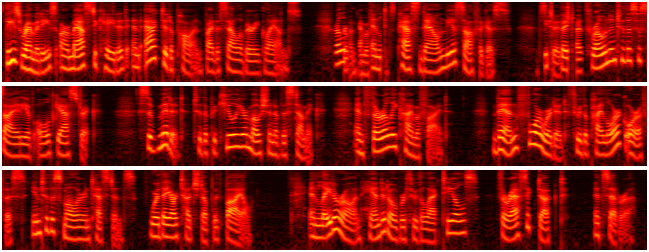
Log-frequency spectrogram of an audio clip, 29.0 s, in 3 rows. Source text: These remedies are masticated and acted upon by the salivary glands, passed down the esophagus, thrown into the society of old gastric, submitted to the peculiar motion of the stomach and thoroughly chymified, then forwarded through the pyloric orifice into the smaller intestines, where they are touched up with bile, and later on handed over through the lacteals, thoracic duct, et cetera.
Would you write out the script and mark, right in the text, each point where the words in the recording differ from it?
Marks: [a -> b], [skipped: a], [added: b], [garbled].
These remedies are masticated and acted upon by the salivary glands, [garbled] passed down the esophagus, [garbled] thrown into the society of old gastric, submitted to the peculiar motion of the stomach and thoroughly chymified, then forwarded through the pyloric orifice into the smaller intestines, where they are touched up with bile, and later on handed over through the lacteals, thoracic duct, et cetera.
